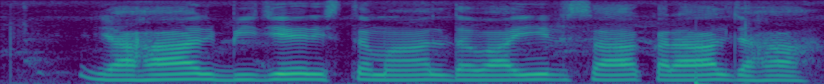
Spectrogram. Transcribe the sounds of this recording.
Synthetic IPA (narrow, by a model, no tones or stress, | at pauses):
jaːɦaːɾbid͡ʒeːɾɪst̪eːmaːld̪ɐʋaːiɾsakɐɾaːld͡ʒɐɦaː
